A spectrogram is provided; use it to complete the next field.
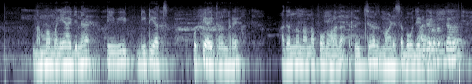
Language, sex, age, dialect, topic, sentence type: Kannada, male, 18-24, Central, banking, question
